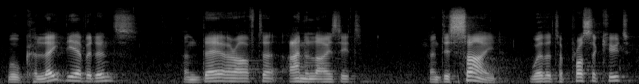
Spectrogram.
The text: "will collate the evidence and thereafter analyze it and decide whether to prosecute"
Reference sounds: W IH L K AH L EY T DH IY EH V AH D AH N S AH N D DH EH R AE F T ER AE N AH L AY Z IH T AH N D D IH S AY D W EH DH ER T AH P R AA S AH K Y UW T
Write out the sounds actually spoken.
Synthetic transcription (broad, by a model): W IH L K AH L EY T DH IY EH V AH D AH N S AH N DH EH R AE F T ER AE N AH L AY Z IH T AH N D D IH S AY D W EH DH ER T AH P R AA S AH K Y UW T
